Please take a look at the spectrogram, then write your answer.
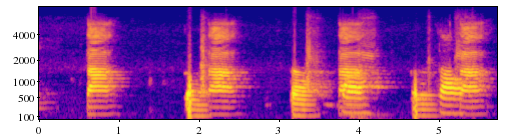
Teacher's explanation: এই তাটা আবার আমাদের যে জিহ্বা আছে, এই জিহ্বার আগা, এই উপরের যে দুইটা দাঁত, এই দুইটা দাঁতের গোড়ায় গিয়ে লাগবে, ভিতরের অংশের গোড়ায় গিয়ে লাগবে, গিয়ে উচ্চারিত হবে তা তা তা তা, এভাবে।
